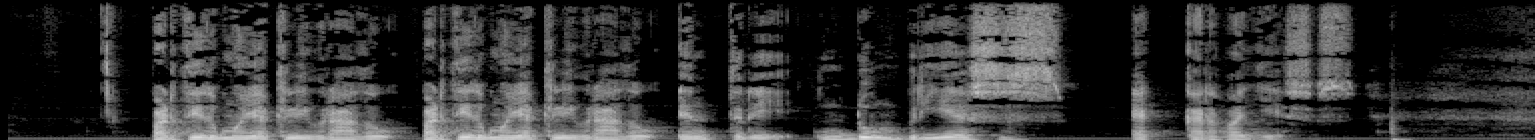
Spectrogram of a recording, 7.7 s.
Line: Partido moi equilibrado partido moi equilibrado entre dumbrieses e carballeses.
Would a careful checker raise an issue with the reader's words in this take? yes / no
no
